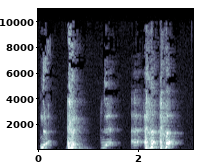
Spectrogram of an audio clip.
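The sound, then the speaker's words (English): Strangled choking noises from a man's throat: a few short, gasping, hiccup-like bursts separated by silence, ending in a longer, rougher run of catches. “Joseph made a...choking noise in his throat and got up”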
